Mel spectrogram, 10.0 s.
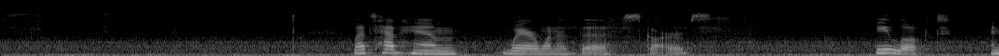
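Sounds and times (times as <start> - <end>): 
pen or pencil strokes on paper while drawing: 0.0 - 1.9, 5.1 - 8.8
speech: 3.5 - 7.2, 8.8 - 9.9.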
